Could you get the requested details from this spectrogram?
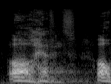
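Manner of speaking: ordinary delivery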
